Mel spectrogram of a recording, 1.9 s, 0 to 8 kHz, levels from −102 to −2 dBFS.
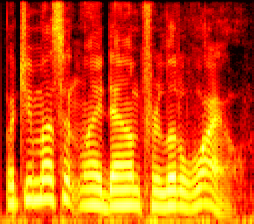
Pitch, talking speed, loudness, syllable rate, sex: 165 Hz, 285 wpm, -16 LUFS, 6.2 syllables/s, male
